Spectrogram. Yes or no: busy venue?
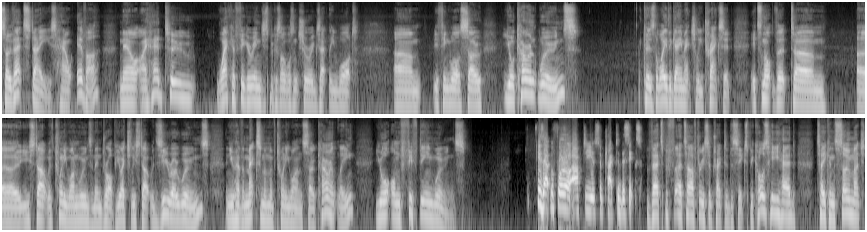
no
